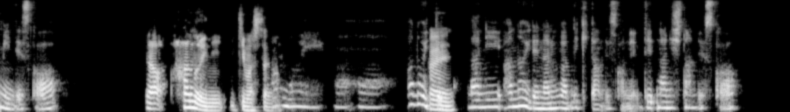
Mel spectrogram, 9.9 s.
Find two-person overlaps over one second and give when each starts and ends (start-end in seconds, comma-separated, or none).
none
